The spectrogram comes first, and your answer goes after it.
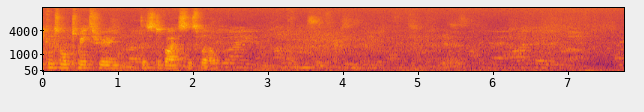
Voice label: EVP Hello; private investigation manly west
